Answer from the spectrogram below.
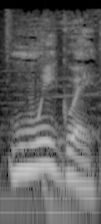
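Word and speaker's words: Nwigwe: Mwigwe. N-W is Mwigwe.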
